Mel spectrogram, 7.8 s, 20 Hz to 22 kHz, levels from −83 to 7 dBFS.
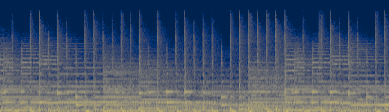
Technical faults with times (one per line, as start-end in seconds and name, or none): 6.36-6.44 loose connector crackle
